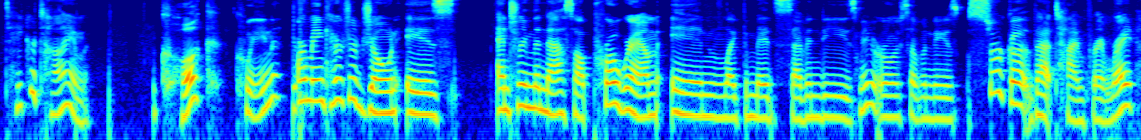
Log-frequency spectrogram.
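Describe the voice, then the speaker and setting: A woman's voice: mid-range voice, animated, a little slow, darkish tone. A woman giving a casual, chatty book review with slangy asides and playful, dramatic emphasis. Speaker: book reviewer, vlog host.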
